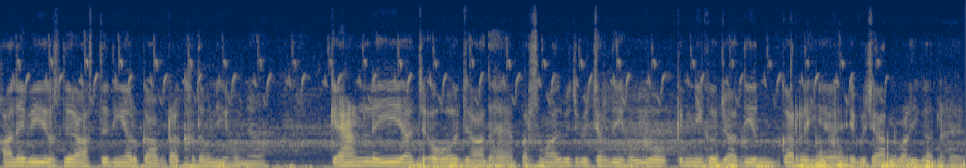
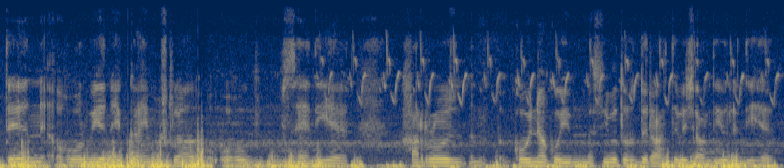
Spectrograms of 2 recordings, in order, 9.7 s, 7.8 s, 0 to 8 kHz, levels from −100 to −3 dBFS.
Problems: constant background noise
